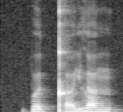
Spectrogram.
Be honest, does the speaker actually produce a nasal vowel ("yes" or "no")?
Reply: no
